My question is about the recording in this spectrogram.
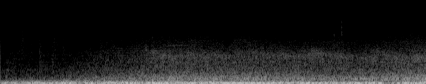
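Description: Deep, heavy low rumble that swells about a second in and holds there. It is a dramatic build-up effect laid under slow-motion shots of a flintlock musket being aimed, just before the volley is fired.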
